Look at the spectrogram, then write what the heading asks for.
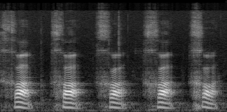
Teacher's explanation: The kha, you're pushing air out.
